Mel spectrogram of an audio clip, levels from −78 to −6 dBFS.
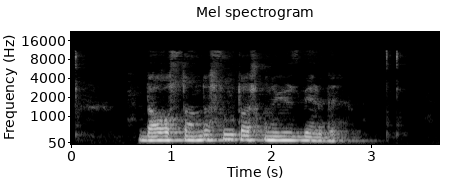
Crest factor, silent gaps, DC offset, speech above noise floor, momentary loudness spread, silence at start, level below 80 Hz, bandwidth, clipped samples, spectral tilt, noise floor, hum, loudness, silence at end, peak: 16 dB; none; under 0.1%; 37 dB; 22 LU; 0.7 s; -66 dBFS; 11.5 kHz; under 0.1%; -7.5 dB/octave; -60 dBFS; none; -24 LUFS; 0.9 s; -8 dBFS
